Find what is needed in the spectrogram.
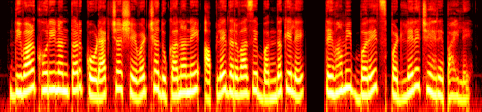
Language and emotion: Marathi, sad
